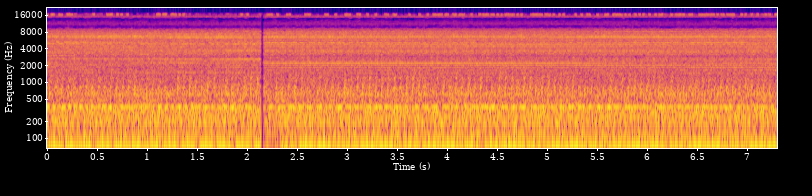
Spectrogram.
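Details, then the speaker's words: Owner's BWS24 washing machine on a 4-minute spin: a steady, even hiss and hum of the drum spinning at speed, with no banging or grinding. Normal spin, much quieter than the neighbour's Midea HealthGuard. "Coloquei 4 minutos, né, pra centrifugar. Assim que passar pra 3, ela já vai começar a subir."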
